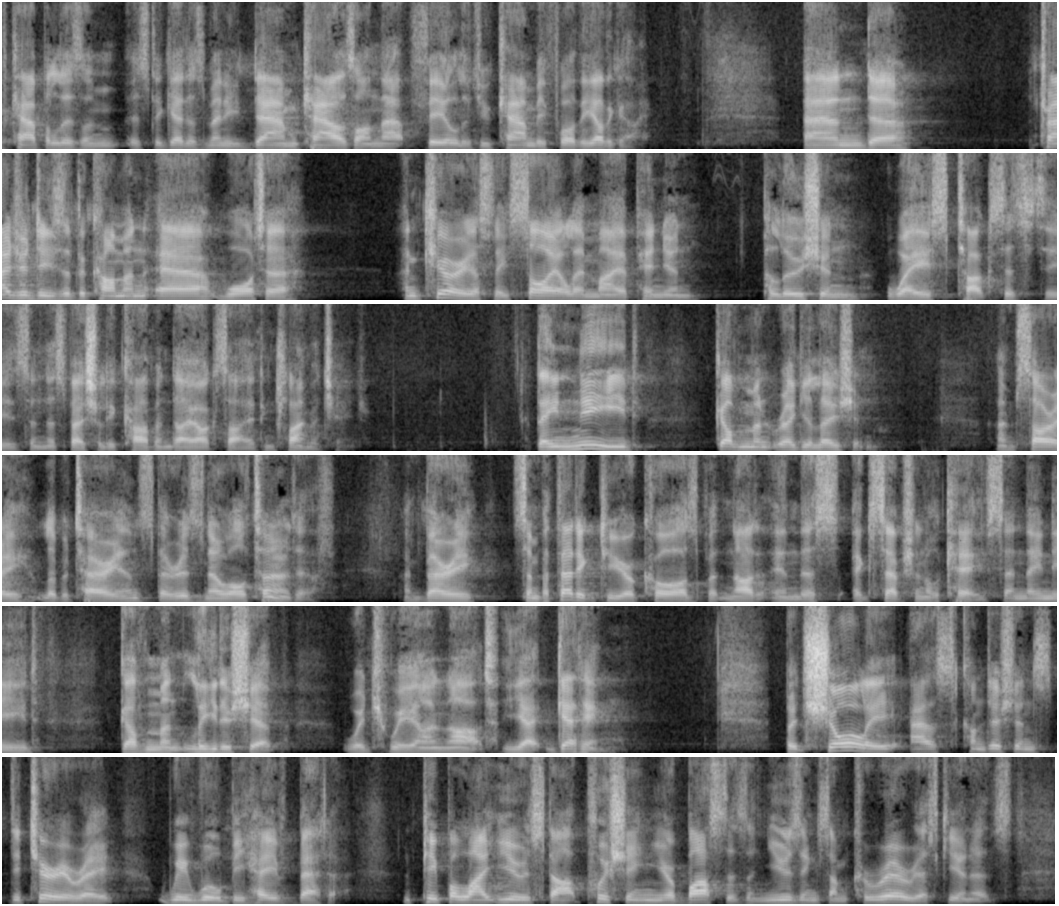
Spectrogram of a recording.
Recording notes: These views were first aired at The AQR Asset Management Institute's conference: Insight Summit.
